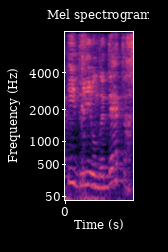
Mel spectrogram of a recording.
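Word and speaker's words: I-330: Maar volgens I330, ze leven natuurlijk, zeg ik dat goed? Ja, ze leven natuurlijk in een wereld die volledig gebaseerd is op wiskundige formules. – En eh, I330 zegt, er, er, is nooit een getal, het laatste getal of het hoogste getal.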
